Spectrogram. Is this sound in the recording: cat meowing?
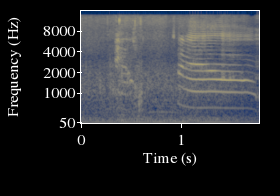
yes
